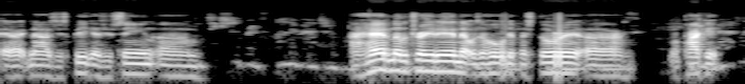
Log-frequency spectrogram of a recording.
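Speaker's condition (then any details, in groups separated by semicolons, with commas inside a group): No condition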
